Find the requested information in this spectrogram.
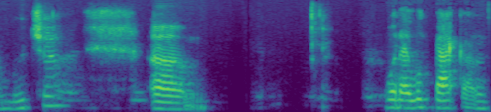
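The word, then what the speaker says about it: Mucha: me in general alaman think it's pronounced Alphonse Luca or lucha when I look back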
